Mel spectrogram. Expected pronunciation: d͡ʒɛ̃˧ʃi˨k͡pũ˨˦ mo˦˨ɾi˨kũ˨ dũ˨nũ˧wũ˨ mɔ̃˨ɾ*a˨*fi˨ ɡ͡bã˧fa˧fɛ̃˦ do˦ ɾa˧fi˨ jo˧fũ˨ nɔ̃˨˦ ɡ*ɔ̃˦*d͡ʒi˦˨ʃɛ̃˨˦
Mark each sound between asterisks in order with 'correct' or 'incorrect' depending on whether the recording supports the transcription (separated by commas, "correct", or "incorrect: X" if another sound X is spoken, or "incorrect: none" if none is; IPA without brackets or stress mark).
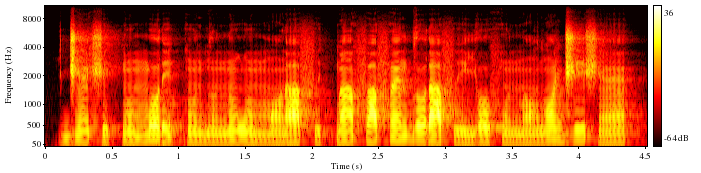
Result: incorrect: a˧, correct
